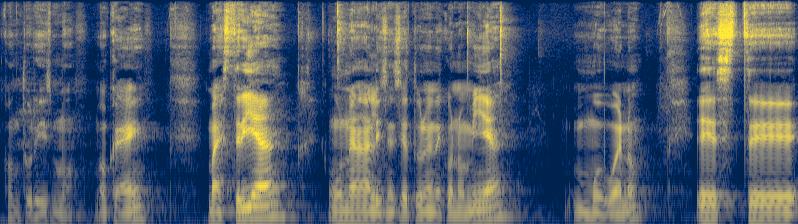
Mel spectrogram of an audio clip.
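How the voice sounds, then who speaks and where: The man talks at a fairly slow pace. His pitch is medium with ordinary variation. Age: 30s. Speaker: podcast host, insurance advisor. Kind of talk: interview.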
